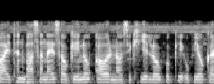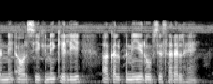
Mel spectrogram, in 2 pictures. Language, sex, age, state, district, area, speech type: Hindi, male, 18-30, Uttar Pradesh, Pratapgarh, rural, read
